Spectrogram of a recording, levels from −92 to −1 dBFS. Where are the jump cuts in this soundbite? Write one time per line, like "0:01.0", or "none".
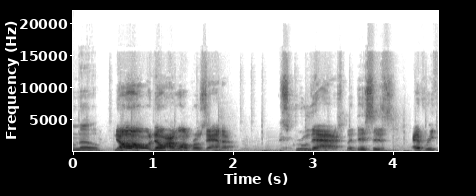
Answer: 0:03.4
